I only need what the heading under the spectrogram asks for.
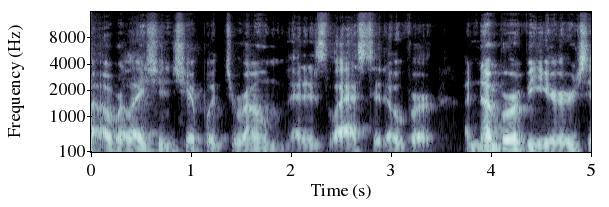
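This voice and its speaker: A male podcast host with a low voice speaks slowly and deliberately. He talks in a halting way and keeps starting his sentences over. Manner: halting, with many restarts and fillers. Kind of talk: interview hosting.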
